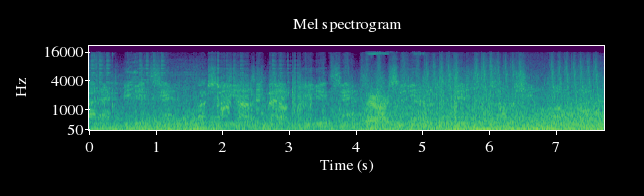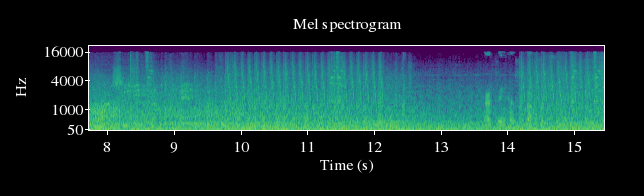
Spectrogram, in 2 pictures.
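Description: Laser cannons fire in quick, sharp bursts.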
